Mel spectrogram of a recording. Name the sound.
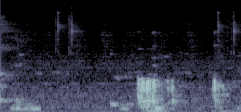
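computer mouse click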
